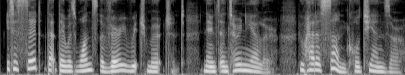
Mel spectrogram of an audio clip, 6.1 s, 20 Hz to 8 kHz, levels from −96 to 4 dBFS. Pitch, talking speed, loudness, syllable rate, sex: 200 Hz, 190 wpm, -16 LUFS, 5.4 syllables/s, female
